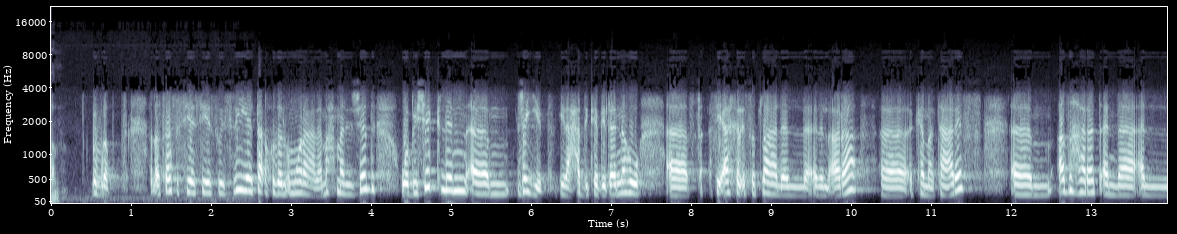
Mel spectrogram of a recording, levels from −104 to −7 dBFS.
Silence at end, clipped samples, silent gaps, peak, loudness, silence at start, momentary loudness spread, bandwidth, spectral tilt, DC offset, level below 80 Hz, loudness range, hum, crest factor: 0 s; under 0.1%; none; -2 dBFS; -14 LUFS; 0 s; 7 LU; 4.4 kHz; -7.5 dB/octave; under 0.1%; -58 dBFS; 1 LU; none; 12 dB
